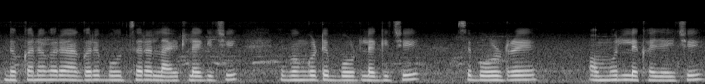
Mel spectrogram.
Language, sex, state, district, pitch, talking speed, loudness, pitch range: Odia, female, Odisha, Khordha, 205 Hz, 145 wpm, -17 LUFS, 195-210 Hz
